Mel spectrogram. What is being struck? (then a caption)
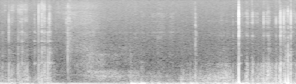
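Metal microphone mesh grille. Long dark nails rub and scratch the metal mesh head of a black studio microphone. The result is a low, boomy rumble with dry scratchy texture, broken by sharper scraping bursts that flash up bright and loud.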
